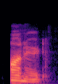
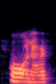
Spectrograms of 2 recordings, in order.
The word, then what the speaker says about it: honored: w okay reacted reacted honored honor honored yeah so we don't really pronounce the h there uh recuperate recuperation good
